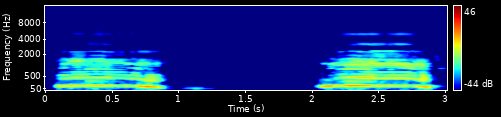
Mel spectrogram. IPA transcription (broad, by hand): ð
